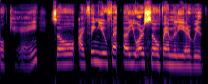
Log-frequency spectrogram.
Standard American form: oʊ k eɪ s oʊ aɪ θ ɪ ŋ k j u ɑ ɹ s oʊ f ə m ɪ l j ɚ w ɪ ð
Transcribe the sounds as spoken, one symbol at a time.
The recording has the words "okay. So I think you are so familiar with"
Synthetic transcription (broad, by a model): oʊ k eɪ s oʊ aɪ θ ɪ ŋ k j u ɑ l s oʊ f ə m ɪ l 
